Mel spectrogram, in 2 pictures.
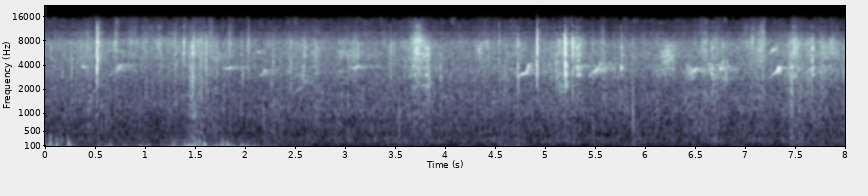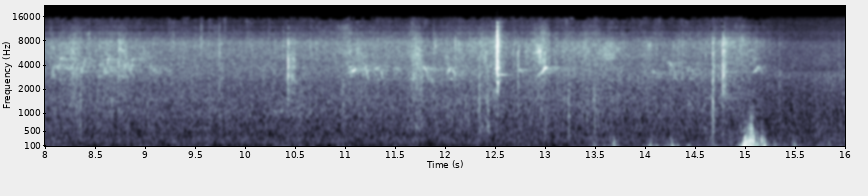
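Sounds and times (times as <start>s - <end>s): rain hissing: 0.0s - 16.0s.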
